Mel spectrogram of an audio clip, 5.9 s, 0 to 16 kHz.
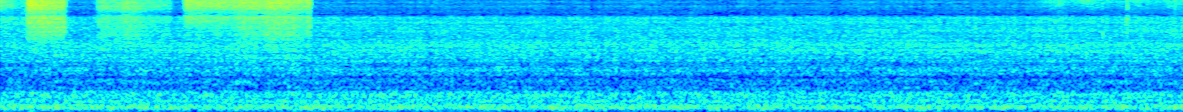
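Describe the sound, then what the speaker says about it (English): An airbrush sprays weathering paint around the vents of a Rapido RS18u model locomotive in Ottawa Central 1815 livery, making a steady, even hiss over a constant low rumble throughout, with no talking. "I'm spraying around the perimeter of the vent to try and make those look a bit darker as well."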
